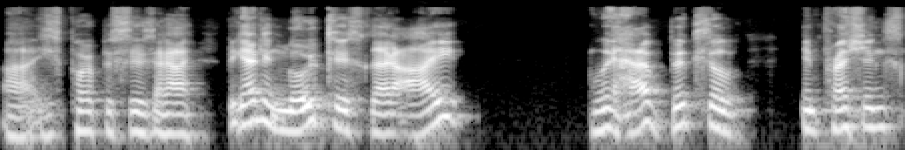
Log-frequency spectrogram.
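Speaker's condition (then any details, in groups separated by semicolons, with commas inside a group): Cleft palate; congenital cleft palate, speech and hearing impaired since birth, difficult childhood development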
